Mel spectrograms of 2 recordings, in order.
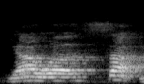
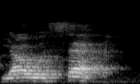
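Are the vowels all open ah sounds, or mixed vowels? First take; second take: all ah; mixed. First: Every vowel is an open ah sound. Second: Some vowels are not ah sounds. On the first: The speaker calls it right. "Hebrew has all ah sounds, strong ah sounds" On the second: The speaker calls it wrong.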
